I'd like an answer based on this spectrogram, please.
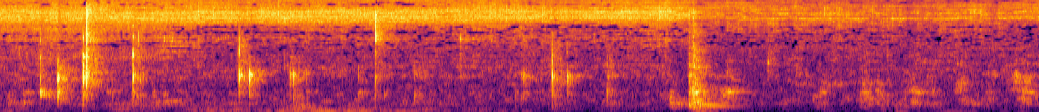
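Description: Wooden spoon knocking and scraping ground paste out of a mixer-grinder jar into a pan of gravy: a scattering of sharp taps, thickest in the first few seconds and again about seven seconds in, over a steady hiss.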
